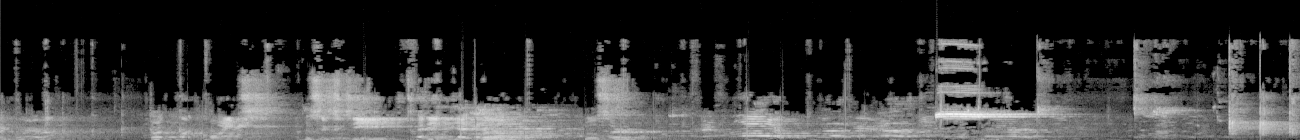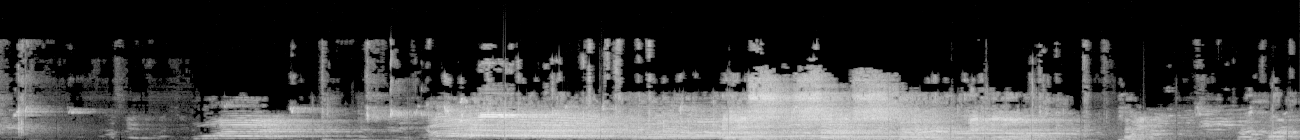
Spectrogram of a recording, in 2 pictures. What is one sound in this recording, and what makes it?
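A volleyball is struck hard in a large echoing hall.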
